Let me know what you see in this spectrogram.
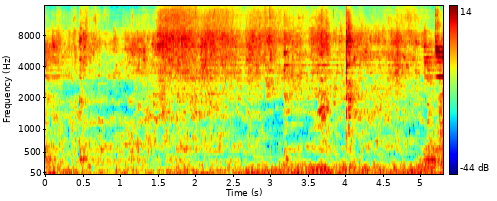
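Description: Onion-tomato masala sizzling steadily in oil in a stainless steel kadai while a steel ladle stirs it, with a few clicks and scrapes of the ladle against the pan. The oil has separated and come up to the top, the sign that the masala is well sautéed.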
